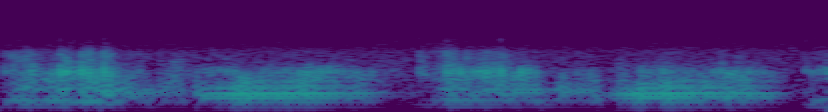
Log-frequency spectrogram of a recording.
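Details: Domestic cat purring steadily at close range, a low rumbling drone that swells and fades with each breath, roughly one cycle per second, with no other sounds.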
